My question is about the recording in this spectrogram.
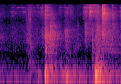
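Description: Footsteps on a hard floor: slow, heavy steps, two louder ones about a second apart.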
